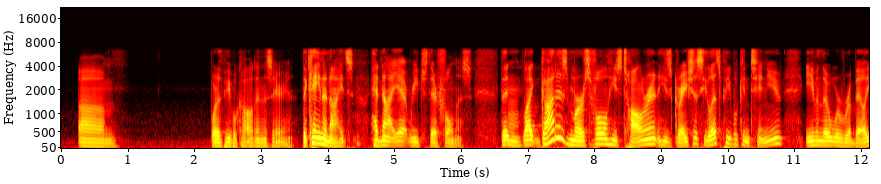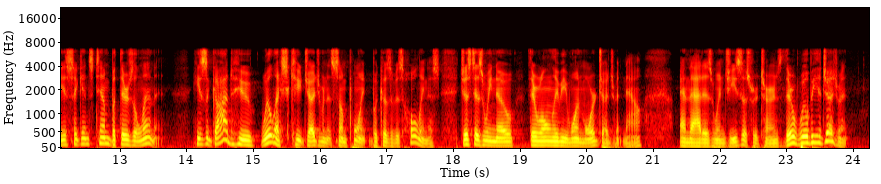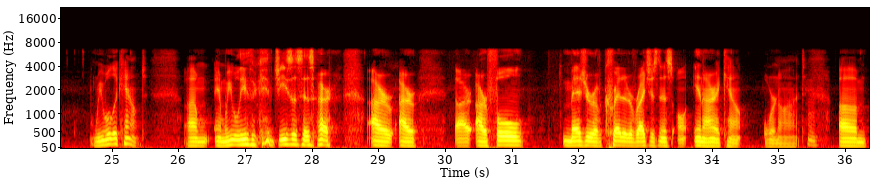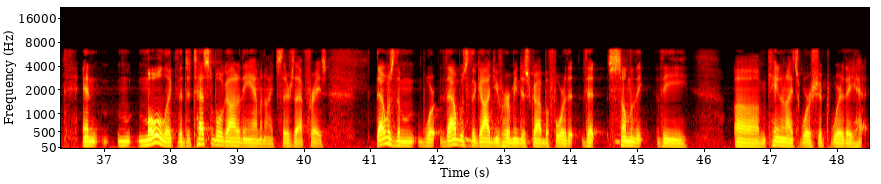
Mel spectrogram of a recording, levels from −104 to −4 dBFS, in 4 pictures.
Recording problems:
high frequencies cut off; noticeable; nothing above 6.5 kHz

